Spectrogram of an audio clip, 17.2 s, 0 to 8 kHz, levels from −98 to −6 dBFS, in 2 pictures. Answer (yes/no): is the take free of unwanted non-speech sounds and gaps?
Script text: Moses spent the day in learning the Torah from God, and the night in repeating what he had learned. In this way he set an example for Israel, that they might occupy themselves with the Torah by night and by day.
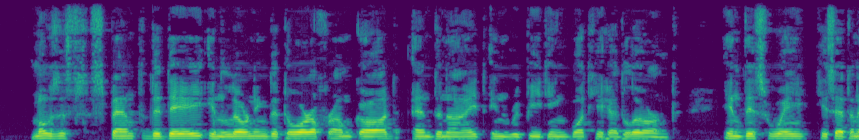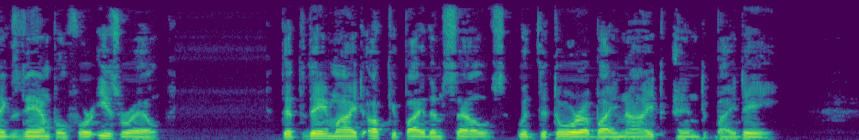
yes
